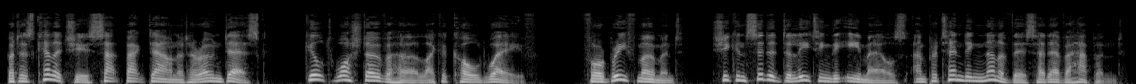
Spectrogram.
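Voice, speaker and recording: A man's voice: mid-range voice, sing-song, normal speed, darkish tone, no echo, clean studio sound. A man reading a scripted dramatic story as a narrator.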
